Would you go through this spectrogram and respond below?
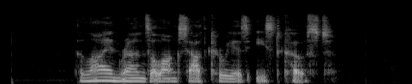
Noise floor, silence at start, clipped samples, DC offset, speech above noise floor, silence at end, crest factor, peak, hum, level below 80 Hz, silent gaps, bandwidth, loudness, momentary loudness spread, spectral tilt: -69 dBFS; 0.75 s; under 0.1%; under 0.1%; 41 dB; 0.8 s; 18 dB; -12 dBFS; none; -62 dBFS; none; 11.5 kHz; -28 LUFS; 7 LU; -5 dB/octave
